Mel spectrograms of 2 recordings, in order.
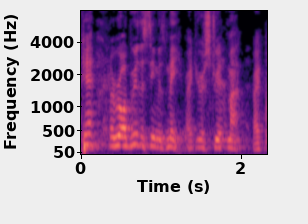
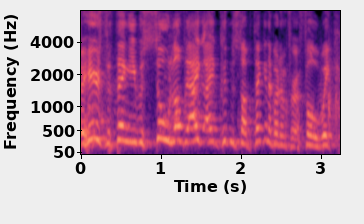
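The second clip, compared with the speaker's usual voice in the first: ordinary delivery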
